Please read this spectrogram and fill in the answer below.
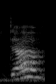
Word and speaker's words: dove: bird called a dove dove rhymes with love nobody wrote about hamsters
